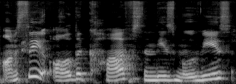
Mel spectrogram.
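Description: A young woman co-hosting a podcast in casual chat, relaxed, with short agreeing replies and frequent laughter. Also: medium pitch, normal speed, husky.

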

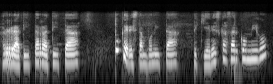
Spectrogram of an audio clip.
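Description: Woman reading an earnest male dog suitor, lowered voice, children's storybook. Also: takes it slowly, dark tone. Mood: courting.

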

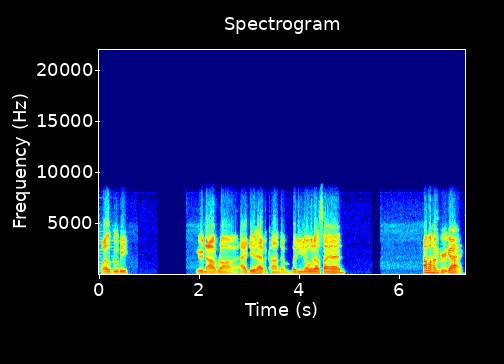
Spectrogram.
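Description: A man's voice: mid-range voice, moderate pace, long pauses, fairly bright tone, highs cut off, slight background noise, lightly acted. A man playing a brash comic co-host on an improvised talk show, with mock-showbiz patter and emphatic delivery. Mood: cheeky.

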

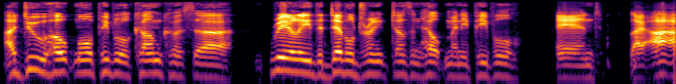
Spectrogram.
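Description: A man voicing a boisterous, overfriendly leader of an anti-drink protest group, talking loudly and rambling. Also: mid-range voice, clean tone, no echo, muffled recording.

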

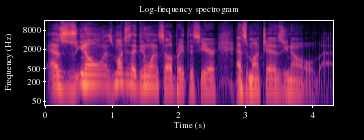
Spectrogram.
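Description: A man's voice: medium pitch, little pitch movement, a little fast, darkish tone, clean tone. A man in his twenties hosting a podcast, rambling casually, swearing a lot and laughing often. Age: 20s. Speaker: podcast host.

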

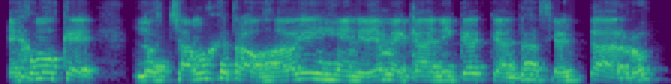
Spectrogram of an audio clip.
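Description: A man's voice: a little high, brisk, a bit bright. A man co-hosting a podcast in casual chat, joking with crude, playful banter. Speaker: podcast co-host. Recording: dull lo-fi sound.

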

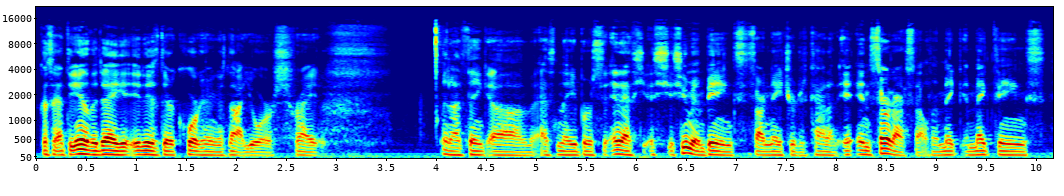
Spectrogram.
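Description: A man speaking casually and unscripted to his listeners, low-key and halting, often repeating words as he thinks. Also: steady tone, dark tone. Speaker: podcaster sharing personal faith encouragement. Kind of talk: casual, unscripted spoken reflection.

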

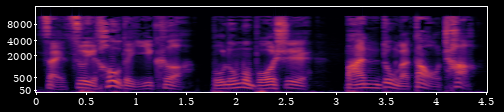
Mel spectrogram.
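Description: A man narrating a children's picture book aloud in a lively, expressive way. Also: on the low side, a little slow, dry recording, clean studio sound. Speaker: storyteller.

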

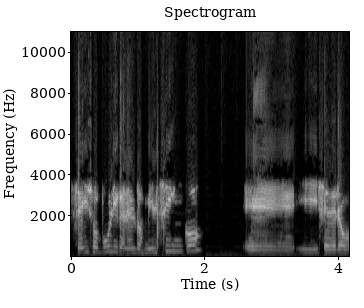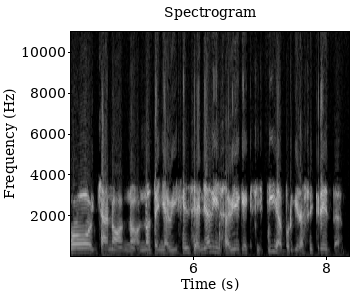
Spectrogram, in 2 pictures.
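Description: A woman's voice: mid-range voice, moderate pace, bright, forceful tone, no room sound, rough recording. An older woman with an Argentine accent, speaking in a radio interview, reflective and hesitant with many fillers. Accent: Argentine (Rioplatense). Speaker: interview guest, author. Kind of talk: personal testimony in a radio interview.

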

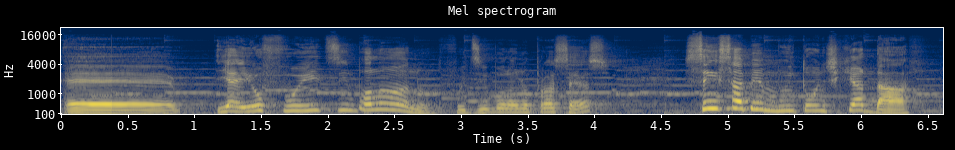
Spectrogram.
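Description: A Brazilian man who creates and edits audio dramas appears as a podcast guest, chatting informally and with plenty of slang about his creative work. His voice sits high with a sing-song lilt and a darkish tone, at a moderate pace. Soft background music accompanies him.

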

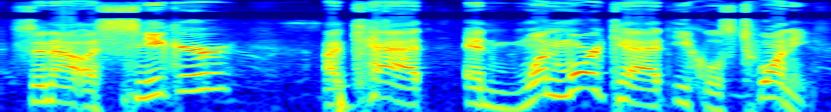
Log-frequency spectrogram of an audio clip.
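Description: A man's voice: high-pitched, very animated, unhurried, pushed and bright, no room sound, low-quality recording. A young man with a slangy, playful frat-bro manner, chatting casually and reading puzzles out to his friends. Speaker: riddle reader in a friend group.

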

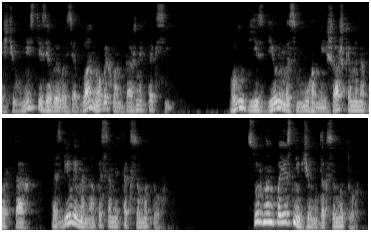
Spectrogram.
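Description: Male storybook narrator, expressive reading, lo-fi recording. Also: mid-range voice. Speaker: audiobook reader. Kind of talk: first-person storybook narration.

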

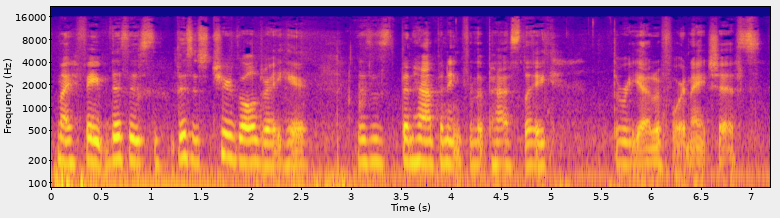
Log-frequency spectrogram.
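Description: A woman's voice: on the low side, measured pace, creaky, a little hiss or hum. A woman who works night shifts, chatting casually and acting out customer greetings with lots of laughter. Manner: animated storyteller, laughs often, acts out greetings. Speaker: night-shift store worker. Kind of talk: casual chat.

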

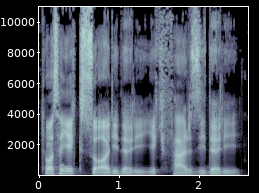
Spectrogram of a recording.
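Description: A man who works as a science educator, telling stories in a relaxed conversational way and thinking aloud as he reflects. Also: extremely low pitch, clean tone, no echo, studio quality. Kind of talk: casual conversational storytelling.

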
